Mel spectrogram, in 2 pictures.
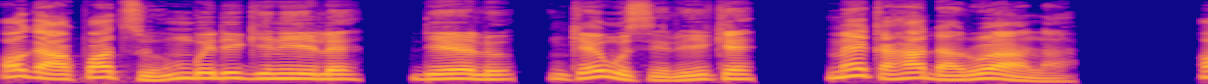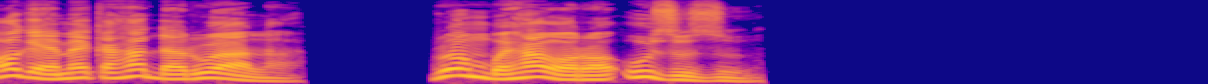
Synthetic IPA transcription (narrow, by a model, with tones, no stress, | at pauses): ɔ˦ɡa˨a˨kʷa˦tu˨ŋ͡m̩˦ɡ͡bi˦dɪ˦ɡɪ˦niː˦le˦ | dɪ˦e˦lu˦ŋ̩˨ke˦wu˨si˨ɾi˨i˦ke˦ | me˦ka˨ɦa˦da˨ɾu˦a˨la̰˨ | ɔ˦ɡa˨e˨me˦ka˨ɦa˦da˨ɾu˦a˨la̰˨ | ɾu˦o˦ŋ͡m̩˨ɡ͡be˨ɦa˦ɣɔ˨ɾɔ˨ʔu˦zu˨zṵ˨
